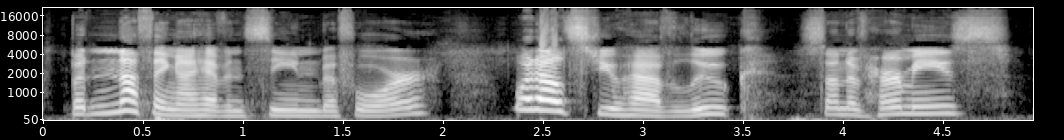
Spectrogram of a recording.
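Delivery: loud, building mocking bellow; bellowing giant. Giant taunting Luke before the crowd, loud bellow. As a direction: taunt him across the stands. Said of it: "he bellowed".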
